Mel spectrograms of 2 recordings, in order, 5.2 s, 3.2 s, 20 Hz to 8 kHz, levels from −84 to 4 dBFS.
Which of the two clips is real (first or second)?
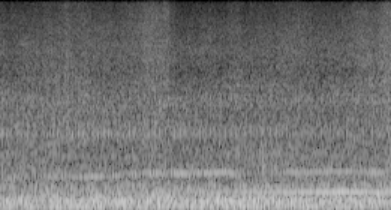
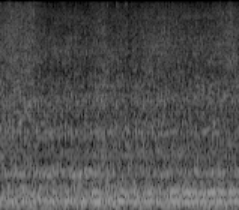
first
